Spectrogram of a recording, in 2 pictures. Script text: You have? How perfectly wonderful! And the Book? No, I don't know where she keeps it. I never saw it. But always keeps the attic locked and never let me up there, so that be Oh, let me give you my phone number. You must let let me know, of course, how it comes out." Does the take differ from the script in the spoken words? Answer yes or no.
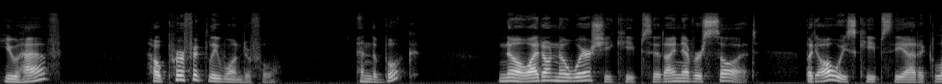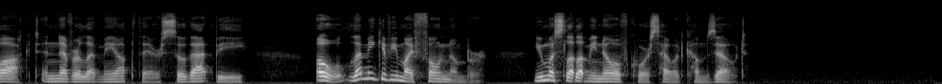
no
